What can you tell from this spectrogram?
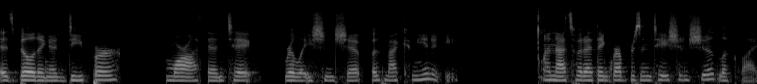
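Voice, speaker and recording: The woman's voice sits at a medium pitch, moving at a moderate pace with monotone, flat intonation. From New Orleans, Louisiana. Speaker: county commissioner and congressional candidate. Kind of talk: interview. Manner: polished.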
